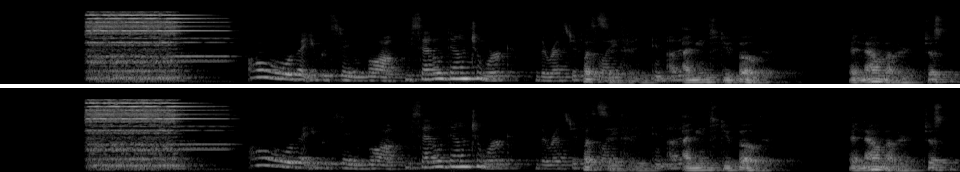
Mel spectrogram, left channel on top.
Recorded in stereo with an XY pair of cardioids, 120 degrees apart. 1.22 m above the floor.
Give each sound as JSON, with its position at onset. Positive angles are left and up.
{"t": 0.8, "sound": "a phone ringing", "azimuth_deg": -20, "distance_m": 0.8}
{"t": 2.5, "sound": "a woman speaking", "azimuth_deg": 65, "distance_m": 0.7}
{"t": 4.0, "sound": "a woman speaking", "azimuth_deg": 20, "distance_m": 0.6}
{"t": 5.8, "sound": "a man speaking", "azimuth_deg": 5, "distance_m": 1.1}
